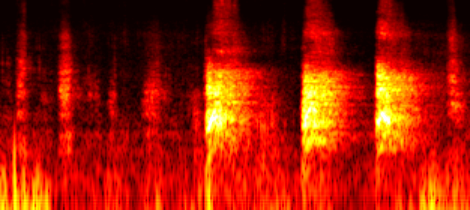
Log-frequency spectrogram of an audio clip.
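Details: White Swiss Shepherd named Tina, running about and barking loudly to warn people walking their dog behind a wall; three strong harsh barks spaced under a second apart after soft panting and faint sounds.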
